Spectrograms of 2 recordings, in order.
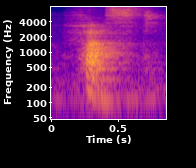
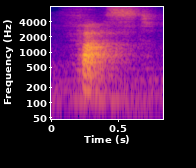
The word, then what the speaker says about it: fast: Then you have to pronounce it like st. St. For example, Obst, Obst, oder fast, fast.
